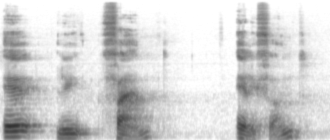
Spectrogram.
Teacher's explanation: word has two possible pronunciations one is a li fan elephant with the schwa sound on the last syllable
